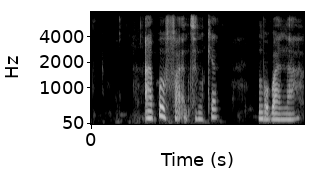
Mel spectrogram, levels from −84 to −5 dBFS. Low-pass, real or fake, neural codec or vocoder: 7.2 kHz; fake; codec, 16 kHz, 4 kbps, FunCodec, trained on LibriTTS, 50 frames a second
